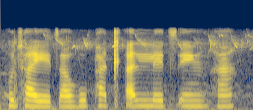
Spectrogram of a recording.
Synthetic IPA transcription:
hʊt͡sʰwaet͡sʼaɦʊpʰat͡ɬʼa̰l̩let͡sʼeŋ̩ha

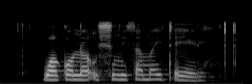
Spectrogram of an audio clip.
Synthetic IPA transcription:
wakʼɔnaʔuʃumisamaitʼɛːɺɛ

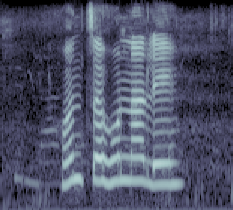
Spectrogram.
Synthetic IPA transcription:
hʊn̩t͡sʼeɦʊnalɪ

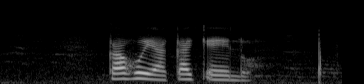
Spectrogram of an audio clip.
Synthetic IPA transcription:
kʼaɦʊjakʼakʼɛːlɔ

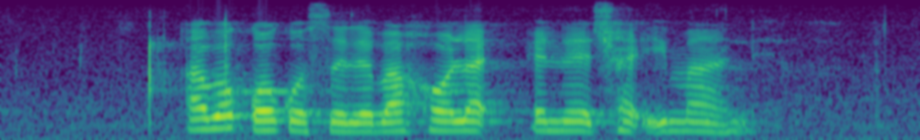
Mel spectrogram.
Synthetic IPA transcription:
aɓɔɡ̥ʱɔɡ̥ʱɔsɛlɛɓahɔlaɛnɛt͡ʃʰaʔimaːli

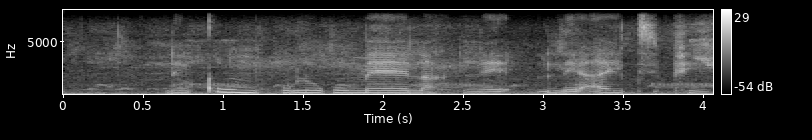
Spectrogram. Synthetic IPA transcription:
leǃum̩fulokʼumɛla | lɛʔaitʰipʰi

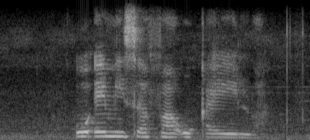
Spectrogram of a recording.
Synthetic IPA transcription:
ʊʔemisafaʊkʼaɛːlwa

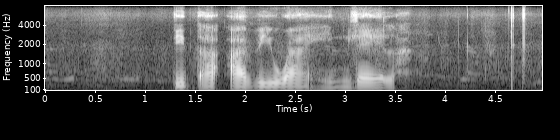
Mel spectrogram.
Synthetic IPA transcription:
titʼaaβiwaɦind͡ɮɛːla

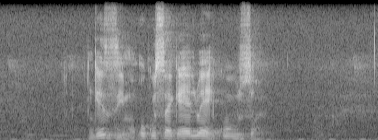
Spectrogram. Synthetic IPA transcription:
ŋezimɔ̰ʔok̬usɛk̬ɛlwɛk̬uːzɔ̰

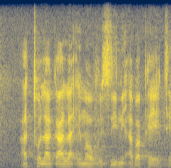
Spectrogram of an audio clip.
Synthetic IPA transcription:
atʰɔlak̬alaʔɛmavusiniʔaɓapʰɛːtʰɛ

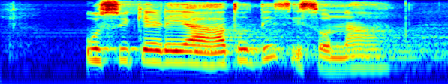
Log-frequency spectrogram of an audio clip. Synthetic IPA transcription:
usikʼɛɺɛjaɦat̪ʰɔd̪isisɔna

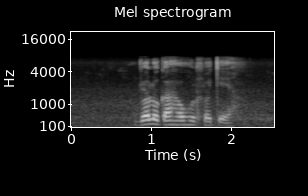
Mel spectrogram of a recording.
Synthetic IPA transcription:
d͡ʒwalʊkʼaɦahʊɬɔkʼɛːa

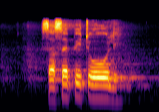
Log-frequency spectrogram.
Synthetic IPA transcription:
sasepʼitʼoːli

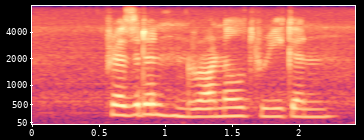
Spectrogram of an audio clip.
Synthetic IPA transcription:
pʰɹɛzɪdə̃ntɹɔnəldɹiːɡə̃n

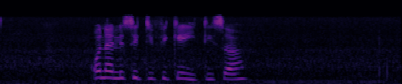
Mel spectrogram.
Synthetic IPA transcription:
ʊnalɪsɪtʼifikʼeitʼisa

